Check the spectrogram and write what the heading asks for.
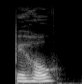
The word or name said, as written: behov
